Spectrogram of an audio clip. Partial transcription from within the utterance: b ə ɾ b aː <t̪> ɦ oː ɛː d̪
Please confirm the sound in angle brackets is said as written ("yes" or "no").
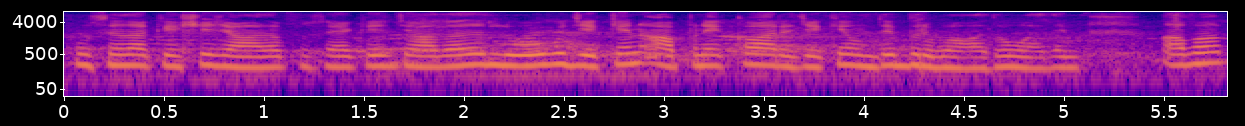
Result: no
